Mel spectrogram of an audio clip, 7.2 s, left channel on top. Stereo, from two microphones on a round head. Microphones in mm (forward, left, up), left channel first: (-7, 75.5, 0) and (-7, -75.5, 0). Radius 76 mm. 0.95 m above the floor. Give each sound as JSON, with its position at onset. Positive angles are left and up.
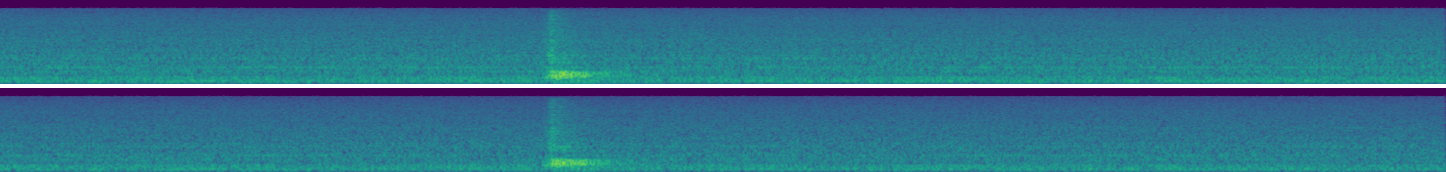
{"t": 2.7, "sound": "a whoosh", "side_deg": 25, "distance_m": 3.0}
